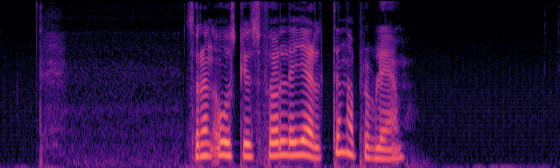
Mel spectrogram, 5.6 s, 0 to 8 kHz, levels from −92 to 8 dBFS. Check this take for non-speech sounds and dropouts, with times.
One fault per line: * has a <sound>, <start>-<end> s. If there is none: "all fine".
all fine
